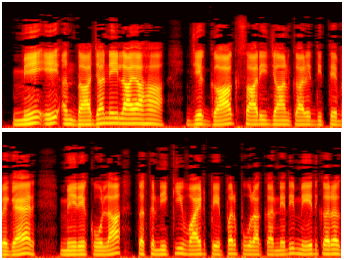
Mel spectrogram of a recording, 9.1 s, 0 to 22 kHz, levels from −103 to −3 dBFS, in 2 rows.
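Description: From start to finish the speech has nothing above 18.8 kHz, and it looks like low-bitrate audio saved at a high bitrate, likely a low-rate WMA re-saved as high-rate MP3.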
